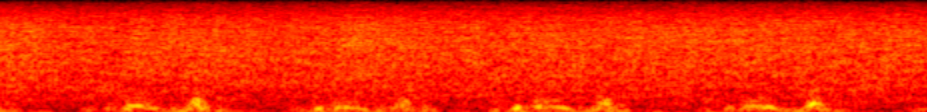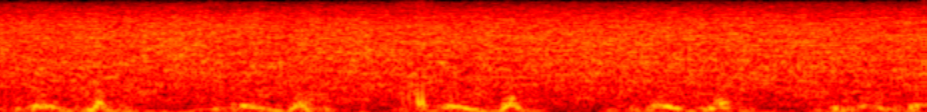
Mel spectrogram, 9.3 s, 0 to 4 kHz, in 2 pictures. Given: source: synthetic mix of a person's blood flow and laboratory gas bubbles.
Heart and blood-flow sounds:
Doppler ultrasound of blood flow; precordium
6.63-6.82 s: bubbles
From the record:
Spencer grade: 1 (occasional bubble signal discernible with the cardiac motion signal, with majority of cardiac periods free of bubbles); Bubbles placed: anywhere in the cardiac cycle

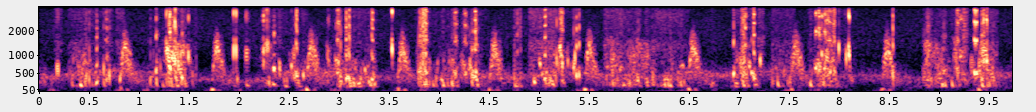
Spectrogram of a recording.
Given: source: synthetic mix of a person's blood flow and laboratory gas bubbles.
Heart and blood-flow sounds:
Doppler ultrasound of blood flow; subclavian vein
0.14-0.23 s: bubbles
0.28-0.74 s: bubbles
0.77-0.85 s: bubbles
1.08-1.57 s: bubbles
1.91-1.99 s: bubbles
2.04-2.69 s: bubbles
2.86-3.40 s: bubbles
3.48-3.57 s: bubbles
3.75-4.50 s: bubbles
4.73-4.85 s: bubbles
4.89-5.44 s: bubbles
5.64-6.50 s: bubbles
6.70-6.77 s: bubbles
6.91-7.27 s: bubbles
7.31-7.56 s: bubbles
7.68-8.17 s: bubbles
8.50-8.57 s: bubbles
8.82-9.59 s: bubbles
9.72-9.74 s: bubbles
From the record:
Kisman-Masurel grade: 343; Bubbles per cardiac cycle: rolling drumbeat, 9 or more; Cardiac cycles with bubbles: 100%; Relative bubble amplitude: loud (0.450 to 0.775); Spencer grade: 3 (all of the cardiac periods contain showers or single bubble signals, but not dominating or overriding the cardiac motion signals); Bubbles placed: anywhere in the cardiac cycle

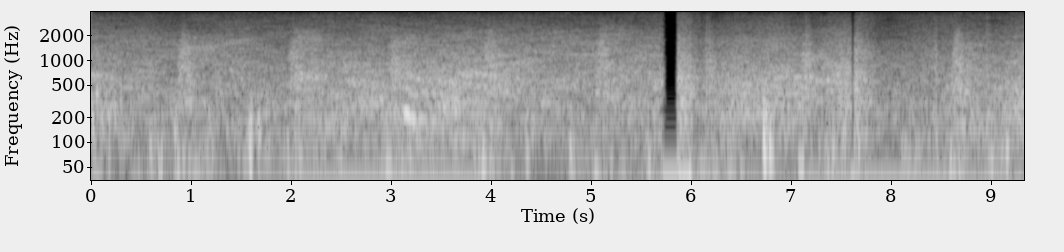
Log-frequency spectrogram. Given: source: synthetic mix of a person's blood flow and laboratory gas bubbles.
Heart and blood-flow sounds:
Doppler ultrasound of blood flow; subclavian vein
0.00-0.32 s: bubbles
From the record:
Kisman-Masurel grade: 212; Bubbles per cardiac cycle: several, 3 to 8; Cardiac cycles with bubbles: 1 to 10%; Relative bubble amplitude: moderate (0.250 to 0.450); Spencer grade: 1 (occasional bubble signal discernible with the cardiac motion signal, with majority of cardiac periods free of bubbles); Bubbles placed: anywhere in the cardiac cycle

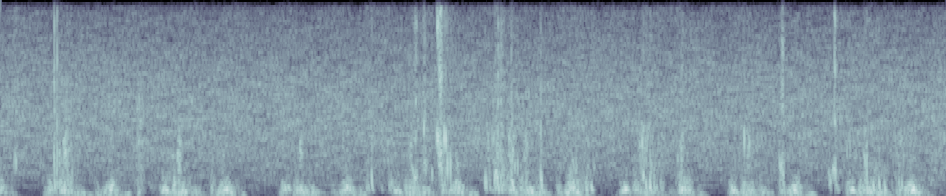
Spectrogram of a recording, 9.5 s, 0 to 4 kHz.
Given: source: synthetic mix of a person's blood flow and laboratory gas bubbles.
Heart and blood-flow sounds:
Doppler ultrasound of blood flow; precordium
0.12-0.19 s: bubbles
0.50-0.76 s: bubbles
3.63-3.95 s: bubbles
4.10-4.60 s: bubbles
4.82-5.20 s: bubbles
5.39-5.46 s: bubbles
5.68-5.97 s: bubbles
6.32-6.67 s: bubbles
6.75-6.94 s: bubbles
7.42-7.48 s: bubbles
7.78-7.88 s: bubbles
8.26-8.54 s: bubbles
8.63-9.07 s: bubbles
From the record:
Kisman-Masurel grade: 222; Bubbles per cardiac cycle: several, 3 to 8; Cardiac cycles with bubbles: 10 to 50%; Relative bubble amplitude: moderate (0.250 to 0.450); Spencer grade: 2 (many but less than half of the cardiac periods contain bubble signals, singularly or in groups); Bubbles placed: only in the low amplitude regions of the cardiac cycle

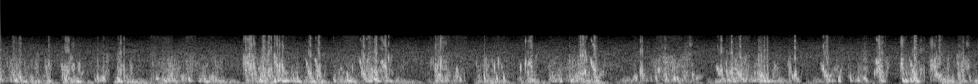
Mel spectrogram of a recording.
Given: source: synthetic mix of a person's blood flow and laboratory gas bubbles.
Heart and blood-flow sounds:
Doppler ultrasound of blood flow; precordium
0.00-0.34 s: bubbles
0.42-0.54 s: bubbles
0.59-0.86 s: bubbles
0.93-1.11 s: bubbles
1.15-1.28 s: bubbles
1.48-2.26 s: bubbles
2.40-3.29 s: bubbles
3.33-3.95 s: bubbles
4.29-4.68 s: bubbles
4.75-5.09 s: bubbles
5.17-5.38 s: bubbles
5.47-6.08 s: bubbles
6.32-7.04 s: bubbles
7.14-7.80 s: bubbles
7.85-8.03 s: bubbles
8.20-8.45 s: bubbles
8.48-8.90 s: bubbles
8.99-9.75 s: bubbles
From the record:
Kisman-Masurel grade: 343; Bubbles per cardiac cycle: rolling drumbeat, 9 or more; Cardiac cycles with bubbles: 100%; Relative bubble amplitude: loud (0.450 to 0.775); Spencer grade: 3 (all of the cardiac periods contain showers or single bubble signals, but not dominating or overriding the cardiac motion signals); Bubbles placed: anywhere in the cardiac cycle

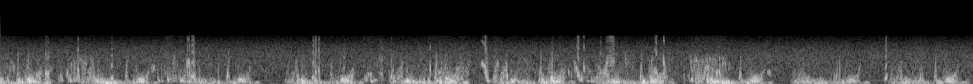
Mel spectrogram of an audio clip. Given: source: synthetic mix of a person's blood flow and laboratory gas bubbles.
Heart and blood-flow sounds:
Doppler ultrasound of blood flow; precordium
0.00-0.26 s: bubbles
0.40-0.53 s: bubbles
0.56-0.95 s: bubbles
1.09-1.16 s: bubbles
1.51-2.02 s: bubbles
3.10-3.24 s: bubbles
3.40-3.48 s: bubbles
3.61-4.04 s: bubbles
4.16-4.71 s: bubbles
4.79-5.00 s: bubbles
5.39-6.29 s: bubbles
6.47-6.71 s: bubbles
6.82-7.32 s: bubbles
7.67-7.73 s: bubbles
8.00-8.05 s: bubbles
8.82-8.91 s: bubbles
9.12-9.27 s: bubbles
From the record:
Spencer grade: 3 (all of the cardiac periods contain showers or single bubble signals, but not dominating or overriding the cardiac motion signals); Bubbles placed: only in the low amplitude regions of the cardiac cycle

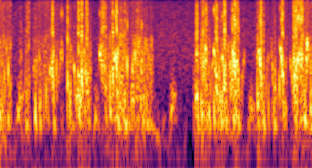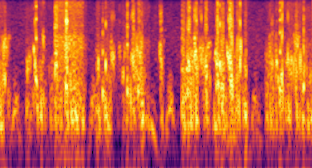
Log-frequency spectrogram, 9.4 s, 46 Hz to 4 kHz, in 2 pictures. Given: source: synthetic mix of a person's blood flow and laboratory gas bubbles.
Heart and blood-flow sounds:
Doppler ultrasound of blood flow; precordium
0.00-0.19 s: bubbles
0.36-0.96 s: bubbles
0.98-1.38 s: bubbles
1.47-2.31 s: bubbles
2.90-3.68 s: bubbles
3.82-4.85 s: bubbles
5.06-5.98 s: bubbles
6.11-6.93 s: bubbles
7.06-7.15 s: bubbles
7.37-8.42 s: bubbles
8.65-9.38 s: bubbles
From the record:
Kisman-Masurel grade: 444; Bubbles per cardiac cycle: continuous sound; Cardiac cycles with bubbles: 100%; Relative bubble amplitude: maximal (0.775 to 0.999); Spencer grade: 4 (maximum detectable bubble signal sounding continuously throughout systole and diastole of every cardiac period, and overriding the amplitude of the normal cardiac signals); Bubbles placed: only in the low amplitude regions of the cardiac cycle

